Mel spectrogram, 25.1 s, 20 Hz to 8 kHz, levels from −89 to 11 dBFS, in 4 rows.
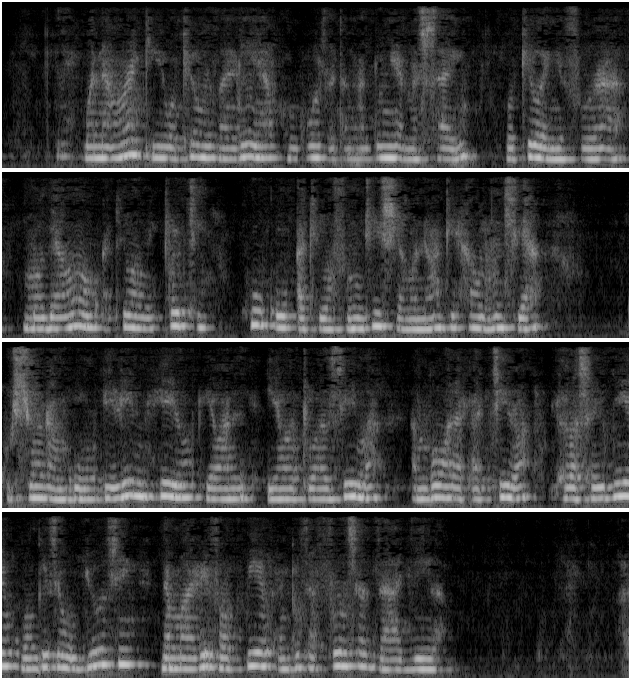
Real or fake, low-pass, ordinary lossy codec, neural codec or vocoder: fake; 7.2 kHz; MP3, 32 kbps; codec, 16 kHz, 4.8 kbps, FACodec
